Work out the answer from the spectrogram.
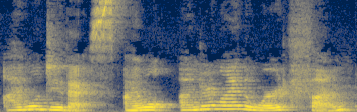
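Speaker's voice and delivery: ordinary talk, nothing marked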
